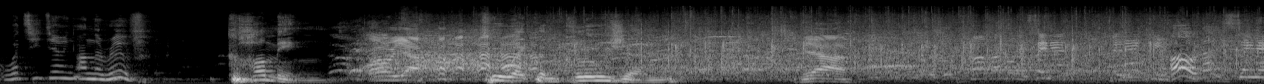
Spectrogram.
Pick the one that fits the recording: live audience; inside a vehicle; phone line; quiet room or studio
live audience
